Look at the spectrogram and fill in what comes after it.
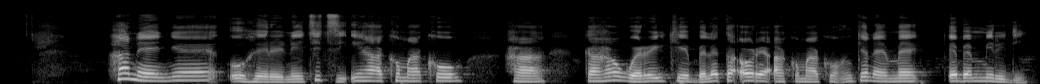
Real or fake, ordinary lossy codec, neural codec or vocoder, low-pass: real; none; none; 10.8 kHz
